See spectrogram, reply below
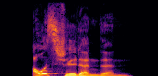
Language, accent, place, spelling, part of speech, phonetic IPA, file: German, Germany, Berlin, ausschildernden, adjective, [ˈaʊ̯sˌʃɪldɐndn̩], De-ausschildernden.ogg
- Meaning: inflection of ausschildernd: 1. strong genitive masculine/neuter singular 2. weak/mixed genitive/dative all-gender singular 3. strong/weak/mixed accusative masculine singular 4. strong dative plural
